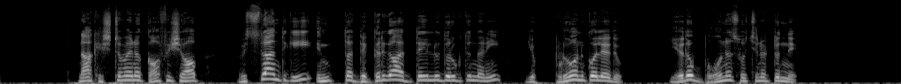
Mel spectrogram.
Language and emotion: Telugu, surprised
